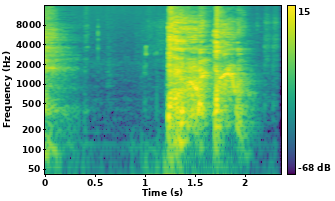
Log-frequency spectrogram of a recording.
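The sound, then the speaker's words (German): A person coughs in two harsh, loud bursts in quick succession after a quiet stretch, with no talk. “jetzt muss ich hier husten, das ist ja furchtbar.”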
